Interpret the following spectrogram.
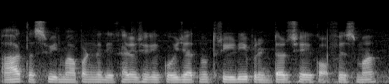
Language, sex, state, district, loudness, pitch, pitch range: Gujarati, male, Gujarat, Valsad, -20 LUFS, 110 Hz, 110-115 Hz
